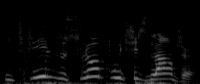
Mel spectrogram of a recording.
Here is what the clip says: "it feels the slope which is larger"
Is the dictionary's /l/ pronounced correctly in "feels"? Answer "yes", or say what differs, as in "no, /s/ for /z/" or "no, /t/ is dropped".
yes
